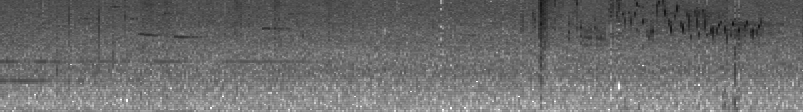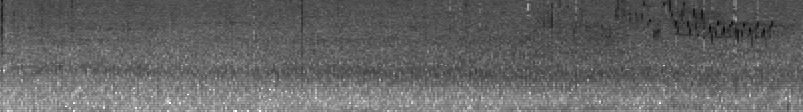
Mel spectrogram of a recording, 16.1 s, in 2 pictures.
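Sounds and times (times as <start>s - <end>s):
songbird singing: 0.0s - 3.6s, 5.2s - 7.8s, 13.5s - 16.0s
faint outdoor background noise: 0.0s - 16.0s.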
